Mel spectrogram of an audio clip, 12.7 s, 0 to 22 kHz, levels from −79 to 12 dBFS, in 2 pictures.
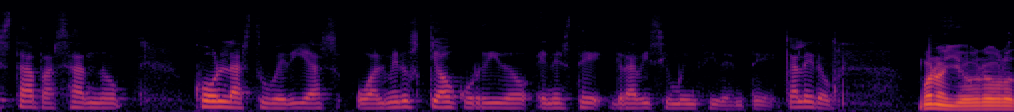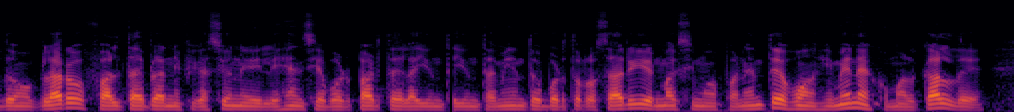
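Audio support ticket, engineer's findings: CD skip, 9.15–9.18 s: tick, roughly 30 ms mute, then audio resumes elsewhere. Probable component: disc/laser pickup; a knock or surface flaw threw tracking onto another spiral turn.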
